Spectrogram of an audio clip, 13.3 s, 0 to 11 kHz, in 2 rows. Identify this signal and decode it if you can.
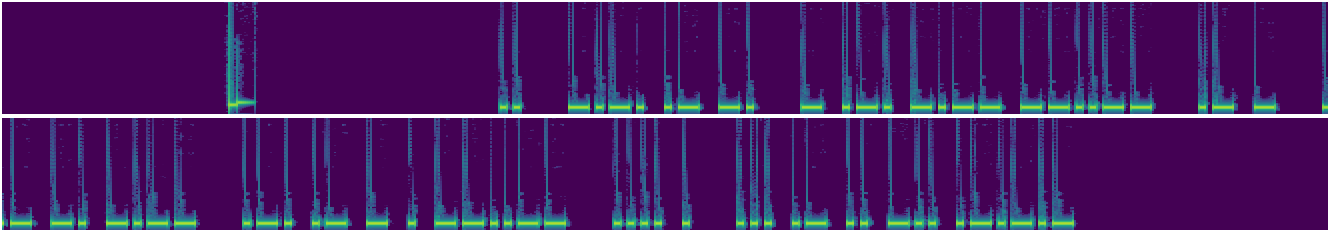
Morse code, heard as a keyed tone, about 36 wpm, 700 Hz. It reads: I CAN TRY, AT ANY RATE, HE SAID.
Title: Sentences from Top 1000 Words - Review Part 4 - 35wpm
